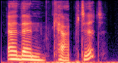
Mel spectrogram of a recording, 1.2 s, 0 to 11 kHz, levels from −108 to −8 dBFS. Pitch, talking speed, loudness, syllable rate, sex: 185 Hz, 200 wpm, -18 LUFS, 4.1 syllables/s, female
